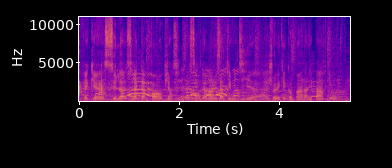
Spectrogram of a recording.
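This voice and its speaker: With music playing behind him and audible room echo, a man speaks at a fairly quick pace. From France. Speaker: amateur soccer player. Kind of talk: casual interview.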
